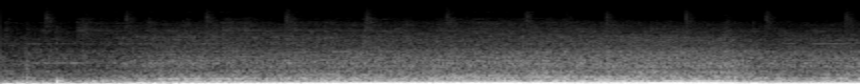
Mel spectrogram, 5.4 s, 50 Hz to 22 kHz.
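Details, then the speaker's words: 1990 Ford F250, about 190,000 miles, automatic transmission, on a drive during restoration after thermostat and coolant work: engine drone steps cleanly to a new pitch with no flare or clunk; smoothest shift yet, healthy. "All right, I'm going to just hold it manually now, but that was the smoothest I have ever like felt and heard it shift."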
